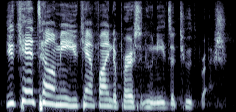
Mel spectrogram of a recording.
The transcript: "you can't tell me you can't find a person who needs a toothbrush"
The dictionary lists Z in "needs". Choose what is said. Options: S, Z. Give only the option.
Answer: Z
